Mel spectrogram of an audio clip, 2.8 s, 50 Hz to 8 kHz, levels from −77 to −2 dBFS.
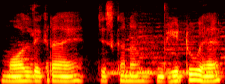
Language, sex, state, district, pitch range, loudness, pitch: Hindi, male, Bihar, Lakhisarai, 120-130 Hz, -21 LUFS, 125 Hz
